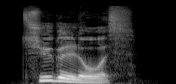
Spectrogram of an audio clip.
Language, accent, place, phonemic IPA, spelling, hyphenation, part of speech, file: German, Germany, Berlin, /ˈtsyːɡəˌloːs/, zügellos, zü‧gel‧los, adjective, De-zügellos.ogg
- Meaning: self-indulgent, unbridled, unrestrained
